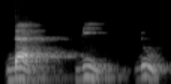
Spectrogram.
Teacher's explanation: pada ujung lidah bertemu dengan ujung gigi seri atas.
